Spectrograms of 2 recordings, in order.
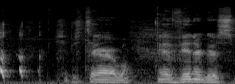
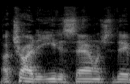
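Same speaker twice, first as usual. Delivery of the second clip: ordinary delivery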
